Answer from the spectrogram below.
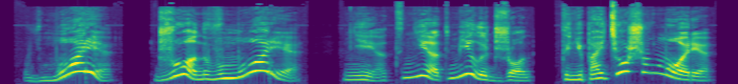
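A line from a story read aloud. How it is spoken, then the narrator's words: Horrified exclamation. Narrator (Russian): воскликнула миссис Изи с ужасом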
